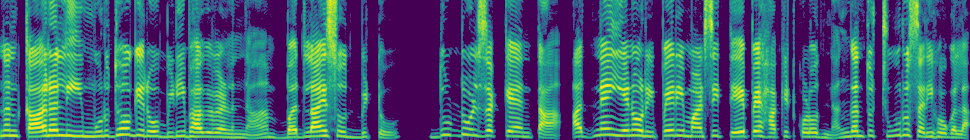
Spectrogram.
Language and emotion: Kannada, disgusted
